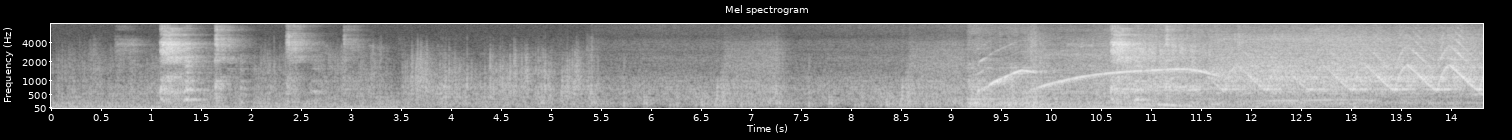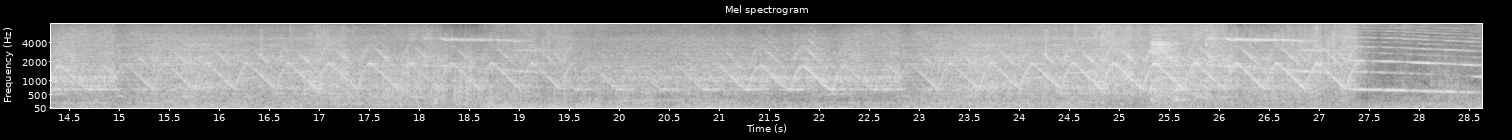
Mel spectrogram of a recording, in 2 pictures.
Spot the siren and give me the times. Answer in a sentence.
You can hear the siren from 9.2 to 28.5 s.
